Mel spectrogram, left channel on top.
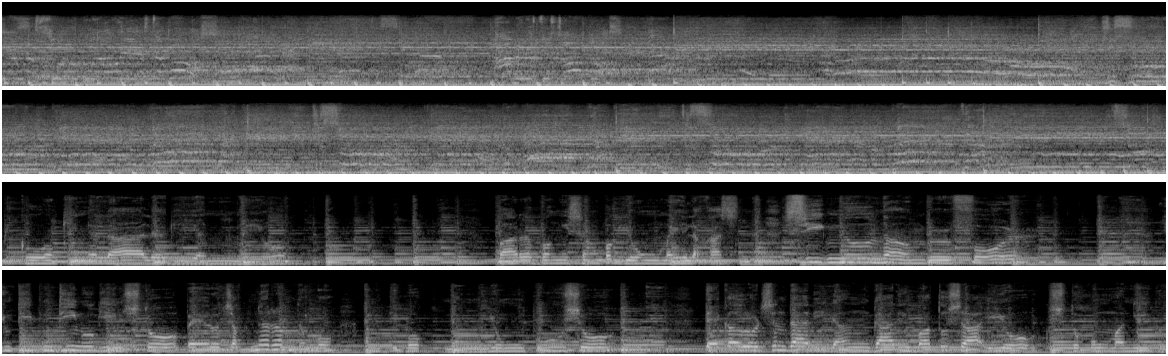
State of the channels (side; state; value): both; different; correlation 0.00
